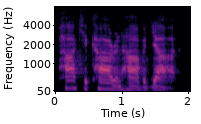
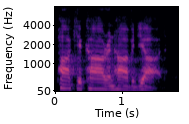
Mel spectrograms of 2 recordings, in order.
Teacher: call this the start vowel in Boston it's usually pretty fronted park your car in Harvard yard in Rhode Island it's back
